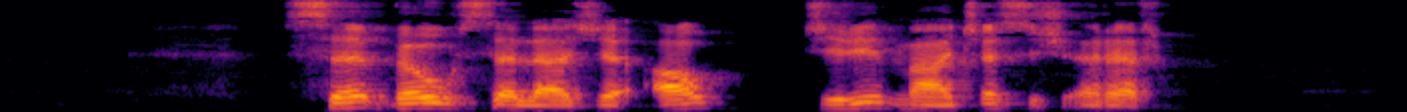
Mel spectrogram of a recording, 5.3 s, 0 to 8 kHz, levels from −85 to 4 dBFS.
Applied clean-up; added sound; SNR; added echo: none; none; none; none.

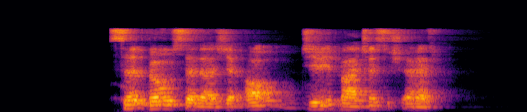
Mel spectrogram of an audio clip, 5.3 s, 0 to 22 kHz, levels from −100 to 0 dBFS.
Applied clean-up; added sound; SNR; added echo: neural mask model DeepFilterNet 3.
